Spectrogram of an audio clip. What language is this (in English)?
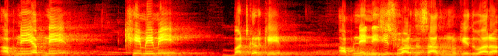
Hindi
